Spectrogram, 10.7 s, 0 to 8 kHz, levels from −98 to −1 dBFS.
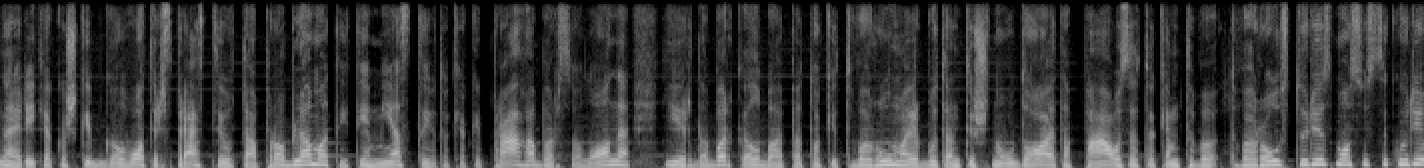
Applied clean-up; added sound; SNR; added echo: neural separator model SepFormer DNS4.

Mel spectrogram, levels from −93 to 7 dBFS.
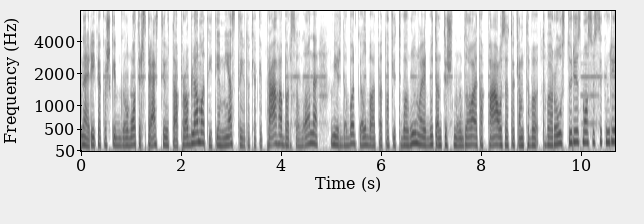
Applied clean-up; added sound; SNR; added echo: neural diffusion model UNIVERSE++.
